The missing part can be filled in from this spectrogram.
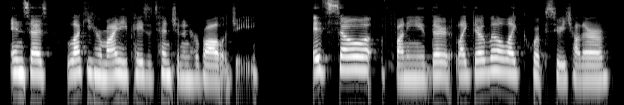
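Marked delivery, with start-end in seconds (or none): none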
